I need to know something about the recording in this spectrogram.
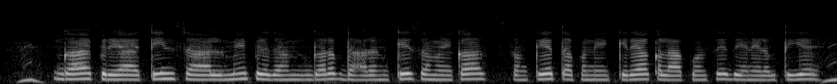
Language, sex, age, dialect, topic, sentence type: Hindi, female, 18-24, Awadhi Bundeli, agriculture, statement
